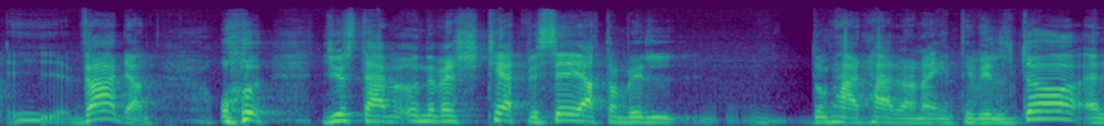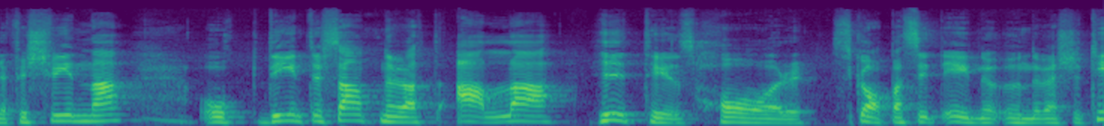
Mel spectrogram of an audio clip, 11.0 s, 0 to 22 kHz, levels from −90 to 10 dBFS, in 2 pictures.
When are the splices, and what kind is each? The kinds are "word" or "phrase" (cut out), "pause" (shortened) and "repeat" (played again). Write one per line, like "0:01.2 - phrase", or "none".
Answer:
0:08.4 - pause
0:09.6 - pause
